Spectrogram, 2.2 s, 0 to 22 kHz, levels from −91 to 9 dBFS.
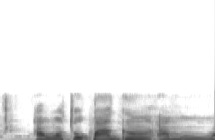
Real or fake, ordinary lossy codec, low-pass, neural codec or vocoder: fake; none; 7.2 kHz; codec, 16 kHz, 6 kbps, DAC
